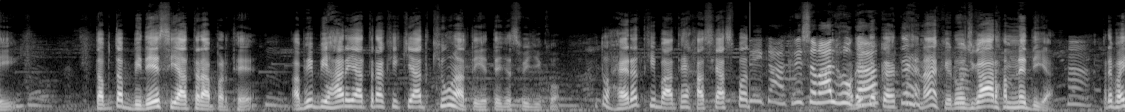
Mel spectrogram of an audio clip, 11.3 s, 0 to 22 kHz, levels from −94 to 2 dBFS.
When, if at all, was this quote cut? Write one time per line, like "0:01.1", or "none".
0:07.6

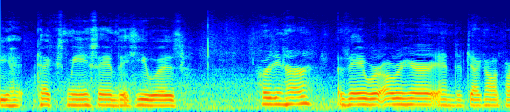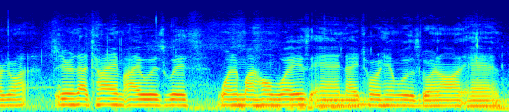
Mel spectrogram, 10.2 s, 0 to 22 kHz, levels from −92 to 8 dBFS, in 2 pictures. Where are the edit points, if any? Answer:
0:03.2
0:05.5
0:07.1

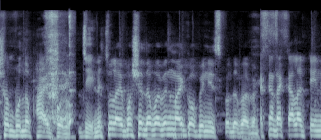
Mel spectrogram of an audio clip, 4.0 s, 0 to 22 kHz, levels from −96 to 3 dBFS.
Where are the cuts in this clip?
0:01.0
0:03.3

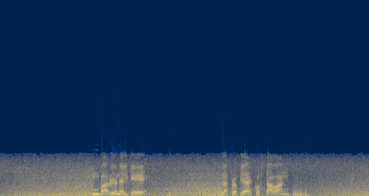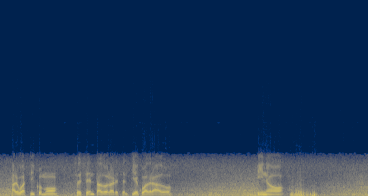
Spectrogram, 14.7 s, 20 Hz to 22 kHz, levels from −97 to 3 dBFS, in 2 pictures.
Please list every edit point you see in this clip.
0:01.4

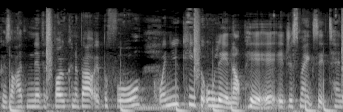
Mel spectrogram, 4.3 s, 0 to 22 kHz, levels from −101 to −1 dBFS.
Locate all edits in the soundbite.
0:02.0

